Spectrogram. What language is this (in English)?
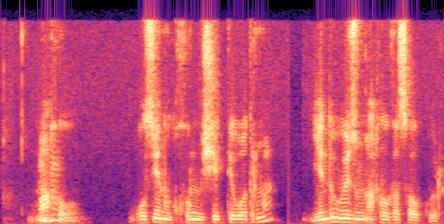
Kazakh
